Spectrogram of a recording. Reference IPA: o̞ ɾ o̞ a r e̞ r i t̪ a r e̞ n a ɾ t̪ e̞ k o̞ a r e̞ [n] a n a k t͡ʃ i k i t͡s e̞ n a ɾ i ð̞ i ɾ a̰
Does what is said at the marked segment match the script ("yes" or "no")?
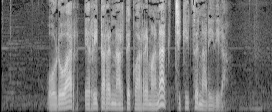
no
